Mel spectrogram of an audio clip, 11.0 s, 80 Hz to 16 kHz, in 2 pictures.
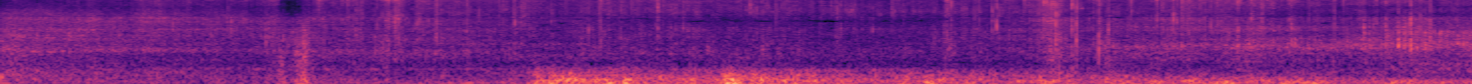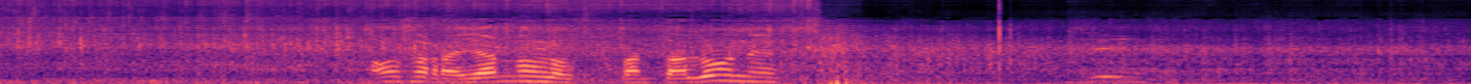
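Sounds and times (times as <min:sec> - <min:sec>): heavy rain on pavement: 0:00.0 - 0:11.0
deep low rumble: 0:08.5 - 0:11.0.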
